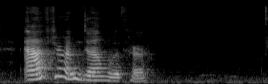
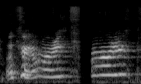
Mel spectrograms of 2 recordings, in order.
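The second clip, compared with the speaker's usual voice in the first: working up the nerve, climbing in pitch; psyching up; 9 semitones higher, faster than usual. Retold or imitated. Bracing herself for the massage, voice climbing. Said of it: "And I go".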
